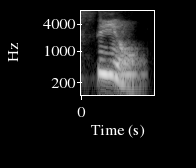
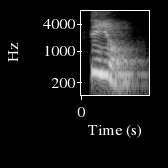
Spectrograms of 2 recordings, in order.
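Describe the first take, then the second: The two takes are said the same way.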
